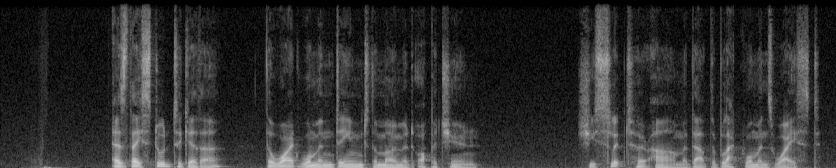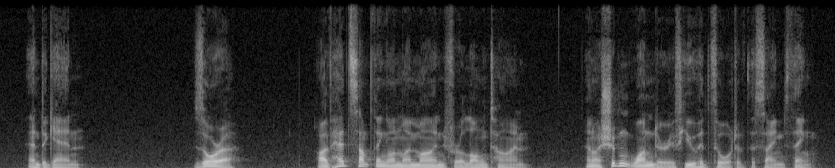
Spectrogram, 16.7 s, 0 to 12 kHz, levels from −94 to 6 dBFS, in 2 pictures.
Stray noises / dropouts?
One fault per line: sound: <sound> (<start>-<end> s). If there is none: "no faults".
sound: squeak (0.2-0.8 s)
